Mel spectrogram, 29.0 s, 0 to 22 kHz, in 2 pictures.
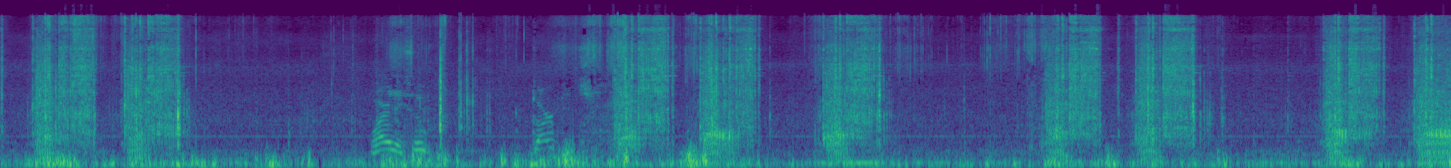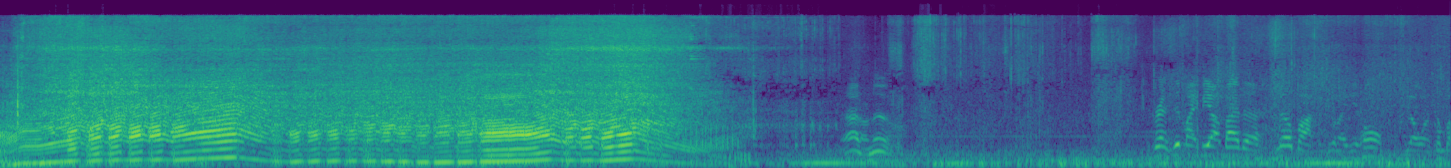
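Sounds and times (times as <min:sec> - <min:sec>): chainsaw engine running: 0:06.1 - 0:09.0, 0:10.3 - 0:12.1, 0:13.2 - 0:23.1.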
